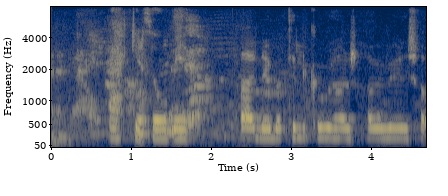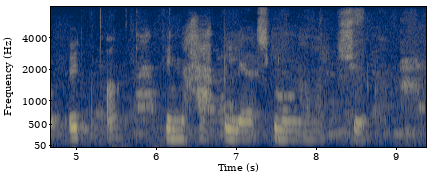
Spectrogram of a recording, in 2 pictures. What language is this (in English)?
Icelandic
